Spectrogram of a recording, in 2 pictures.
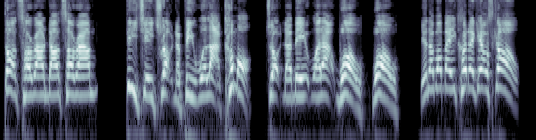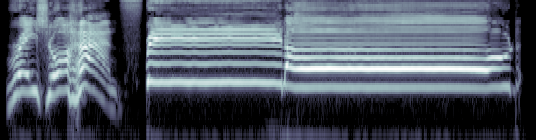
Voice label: MC Vocals 140 BPM MC Phrases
